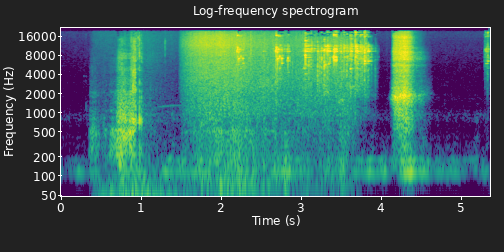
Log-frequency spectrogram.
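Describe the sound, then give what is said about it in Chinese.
Metal locks jangling inside a container: soft clinking and rattling in a few bursts, with a longer shaking stretch between shorter ones. The sound is fairly faint, with no talk. “听到这个声音了吗？这里面装满了我为你量身定制的催眠锁”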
